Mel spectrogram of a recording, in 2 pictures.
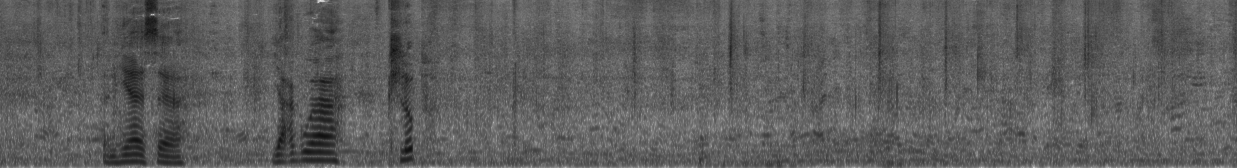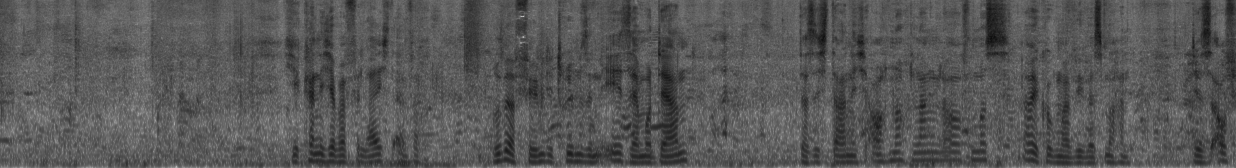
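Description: A man speaks close by in a calm, chatty way.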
